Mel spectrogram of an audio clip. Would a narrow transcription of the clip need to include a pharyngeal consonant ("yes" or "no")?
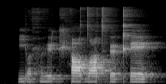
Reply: yes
